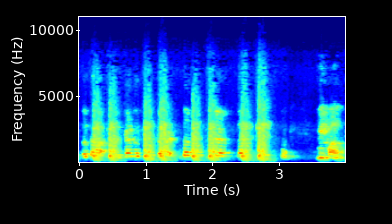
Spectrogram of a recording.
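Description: A man counting a three-beat pulse aloud in short, even syllables, about three a second, keeping time for a foot ostinato in a llanero rhythm; it breaks off shortly before the end.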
